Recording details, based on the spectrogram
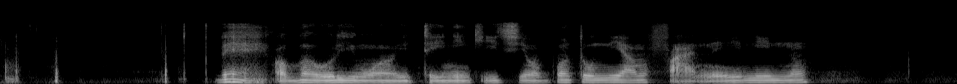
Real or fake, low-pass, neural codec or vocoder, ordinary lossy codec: fake; 7.2 kHz; codec, 24 kHz, 0.5 kbps, DualCodec; Opus, 32 kbps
